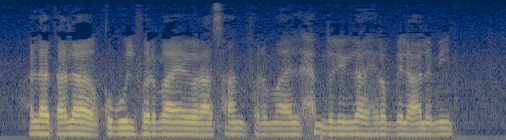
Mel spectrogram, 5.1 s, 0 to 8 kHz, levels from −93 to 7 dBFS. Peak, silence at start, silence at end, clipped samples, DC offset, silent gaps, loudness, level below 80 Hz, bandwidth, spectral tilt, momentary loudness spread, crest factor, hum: -2 dBFS; 0.2 s; 0.4 s; under 0.1%; under 0.1%; none; -21 LUFS; -48 dBFS; 7.6 kHz; -8.5 dB/octave; 9 LU; 18 dB; none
